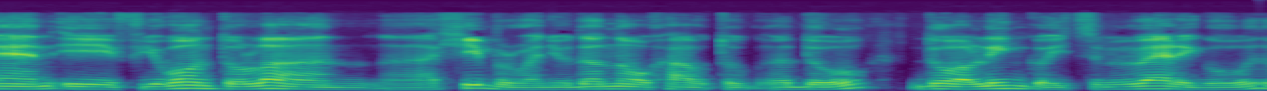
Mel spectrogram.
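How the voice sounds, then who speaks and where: Against a quiet background, a man with a non-native accent speaks fairly slowly at a fairly low pitch, with ordinary pitch variation. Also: hardly any pauses. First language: not English. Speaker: podcast host. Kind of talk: interview podcast. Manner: halting.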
